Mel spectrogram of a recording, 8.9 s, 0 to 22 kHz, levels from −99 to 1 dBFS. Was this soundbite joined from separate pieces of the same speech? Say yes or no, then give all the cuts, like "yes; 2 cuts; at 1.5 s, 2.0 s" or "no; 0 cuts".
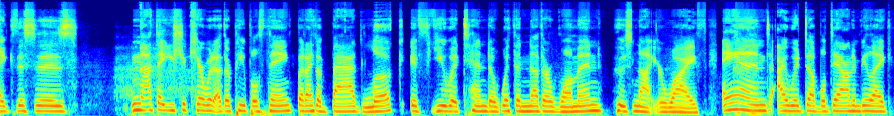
yes; 3 cuts; at 3.2 s, 5.0 s, 7.1 s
